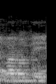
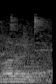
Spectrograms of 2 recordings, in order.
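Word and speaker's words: Garaudy: Gaurodí o Gaurodí, se pronuncia Gaurodí, es un francés. Tiene un libro excelente, Gaurodí. Gaurodí porque es francés, se pronuncia Gaurodí.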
